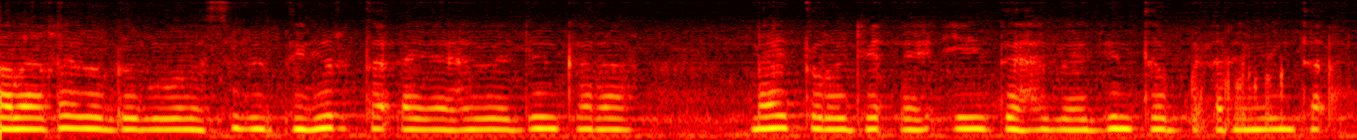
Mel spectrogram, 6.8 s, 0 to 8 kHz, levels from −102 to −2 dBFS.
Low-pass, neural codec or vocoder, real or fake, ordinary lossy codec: none; codec, 16 kHz, 8 kbps, FunCodec, trained on LibriTTS, 25 frames a second; fake; none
